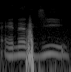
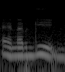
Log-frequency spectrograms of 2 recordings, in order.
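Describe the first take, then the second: First: The g is pronounced like an English j. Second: The g is pronounced as a hard g. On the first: It borrows the English reading of the word. The speaker calls it wrong. "kebanyakan orang itu suka baca energi, padahal energi itu bahasa Inggris" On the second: It follows the Indonesian reading of the word. The speaker calls it right. "G dibaca G bukan J"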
